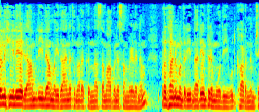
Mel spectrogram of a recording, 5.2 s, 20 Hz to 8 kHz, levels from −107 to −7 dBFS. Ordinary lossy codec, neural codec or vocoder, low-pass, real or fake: AAC, 48 kbps; none; 7.2 kHz; real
